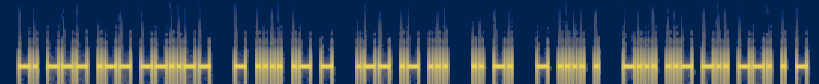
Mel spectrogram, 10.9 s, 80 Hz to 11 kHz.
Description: Morse code, heard as a keyed tone, about 25 wpm, 700 Hz. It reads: NOW, THAT WAS IN THE BUDGET
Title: Sentences from Top 1200 Words 25wpm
